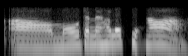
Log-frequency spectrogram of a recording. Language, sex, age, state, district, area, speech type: Assamese, female, 60+, Assam, Dhemaji, rural, conversation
